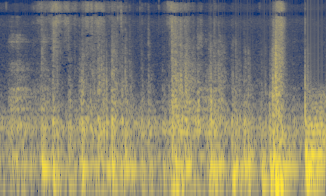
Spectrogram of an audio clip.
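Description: A large, hollow, air-filled pink latex balloon is held in both hands and tapped and rubbed with long dark-painted nails and fingertips. The taps and rubs give soft, irregular, deep hollow thumps with a low rubbery rumble and faint scratchy friction between them.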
